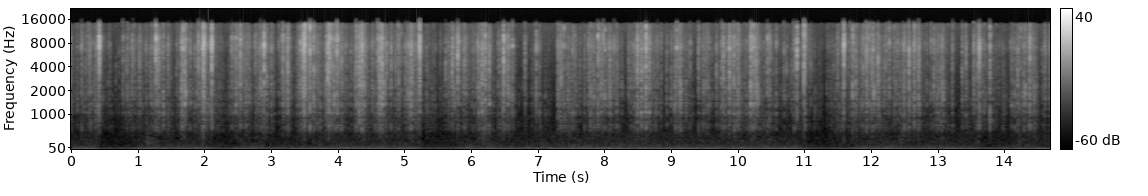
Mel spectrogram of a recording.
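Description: A small solid plastic 3x3 Rubik's cube with colored stickers is held in both hands while fingertips twist its layers. This produces a continuous stream of quick, bright clicks and rattles with almost no low end, each click short and dry.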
